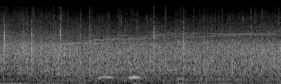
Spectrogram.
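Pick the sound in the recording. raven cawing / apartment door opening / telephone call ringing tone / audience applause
audience applause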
